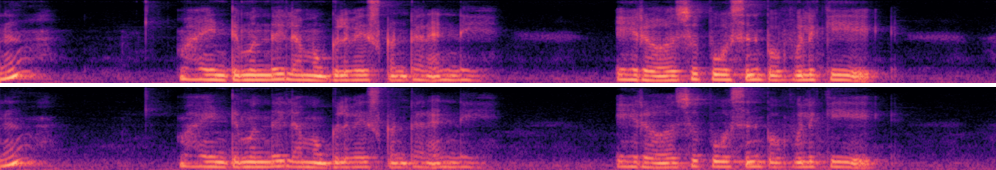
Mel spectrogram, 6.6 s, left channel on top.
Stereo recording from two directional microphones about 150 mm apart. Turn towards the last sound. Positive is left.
turn(degrees=20)  # may be behind; listen again after turning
